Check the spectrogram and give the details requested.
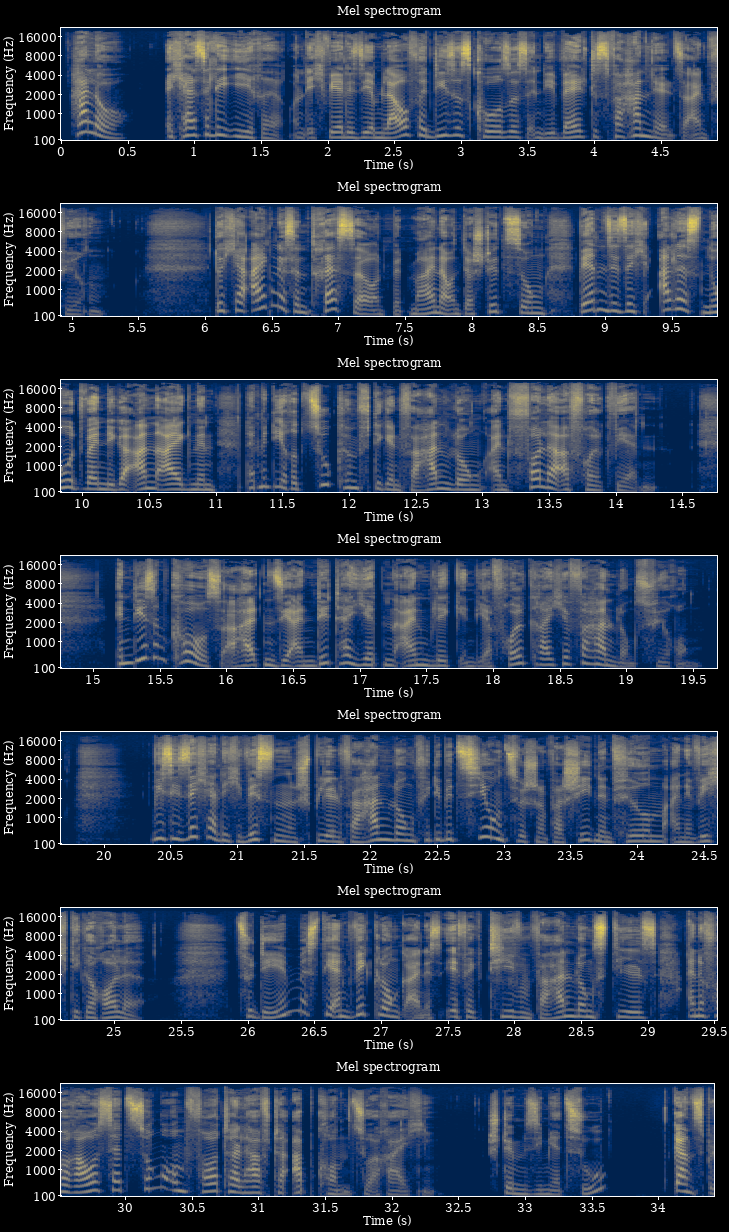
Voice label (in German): elearning, deutsch frauen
